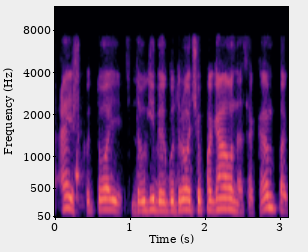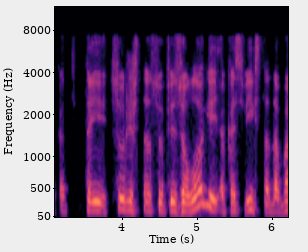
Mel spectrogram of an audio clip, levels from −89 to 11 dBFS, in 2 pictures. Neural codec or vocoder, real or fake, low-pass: none; real; 7.2 kHz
